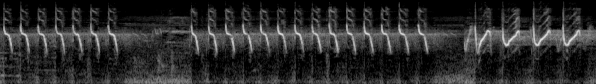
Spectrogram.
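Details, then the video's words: Song of a bar-winged prinia (ciblek semi) for training birds: long rapid strings of sharp falling chips, briefly interrupted, ending in several rising-and-falling swooping notes. "suara burung CIBLEK SEMI GACOR Ngebren Ampuh untuk Pancingan Ciblek Kristal dan Masteran Ciblek"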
